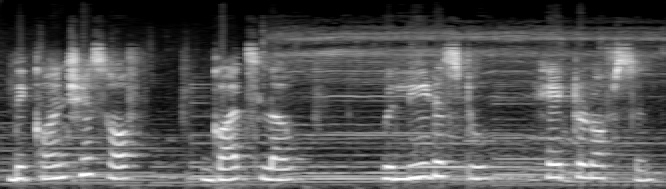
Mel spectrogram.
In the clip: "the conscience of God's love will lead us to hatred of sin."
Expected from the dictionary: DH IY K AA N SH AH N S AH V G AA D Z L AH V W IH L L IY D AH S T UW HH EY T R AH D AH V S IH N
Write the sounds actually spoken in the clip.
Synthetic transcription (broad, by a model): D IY K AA N SH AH S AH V G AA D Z L AH V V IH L L IY D AH S T UW HH EY T AH D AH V S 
